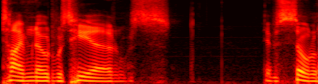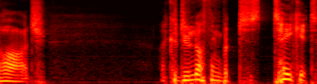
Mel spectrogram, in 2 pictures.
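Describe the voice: A man in a put-on character voice speaks breathily at a medium pitch and moderate pace, with fairly even intonation and long, frequent pauses, in a dry, close sound with no echo on a very clean recording with a silent background.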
